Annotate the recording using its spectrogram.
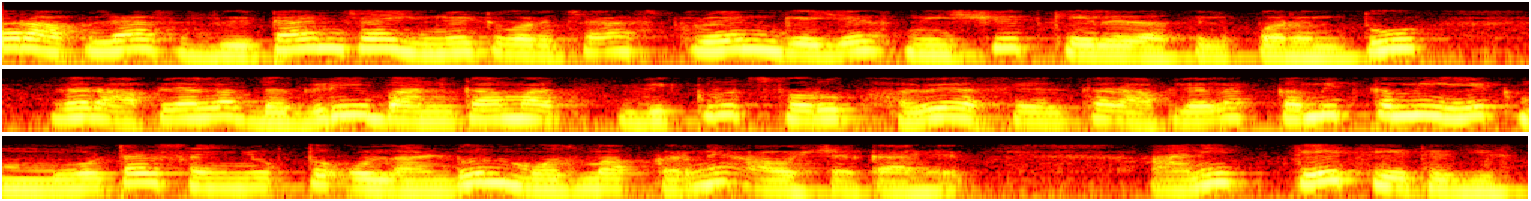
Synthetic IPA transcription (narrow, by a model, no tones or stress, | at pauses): t̪əɾapljasʋiʈaɲt͡ɕjajuniʈʋəɾt͡ɕjasʈɾenɡed͡ʑesniɕt͡ɕit̪keled͡zat̪iːlpəɾənt̪u | d͡zəɾapljalad̪əɡɽiːbankamat̪ʋikɾut̪sʋəɾuːphəʋeəselt̪əɾapljalakəmiːt̪kəmiːekmoʈəɾsə̃jukt̪əʔolaɳɖuːnmod͡zmap̚kəɾɳeaʋəɕəkaɦe | aɽ̃it̪et͡sjet̪ʰed̪ist̪e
